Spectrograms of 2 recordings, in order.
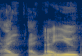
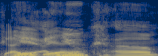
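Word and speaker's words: Aiyuk: Ayuk. Ayuk.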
